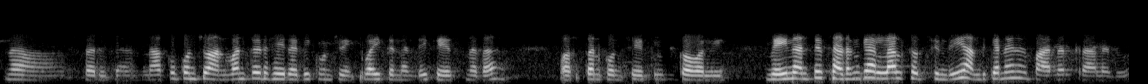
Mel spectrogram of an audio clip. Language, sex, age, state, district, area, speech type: Telugu, female, 30-45, Andhra Pradesh, N T Rama Rao, rural, conversation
